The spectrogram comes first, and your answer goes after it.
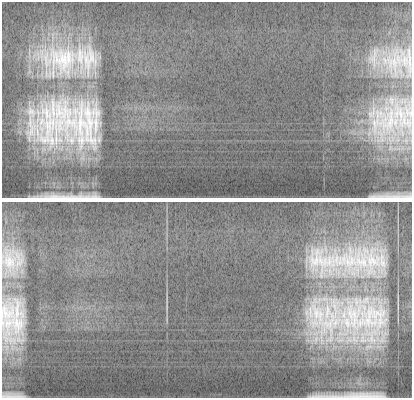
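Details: Sleeping Rottweiler snoring indoors: three long, low rumbling snores, each about two seconds, spaced roughly six seconds apart, with quiet breathing between them.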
